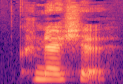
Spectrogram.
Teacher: and you do pronounce it when you want to speak clearly most people in everyday speech will kind of skip the E · Most people in everyday speech will kind of skip the E, so the word kind of sounds more like Knöchel.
